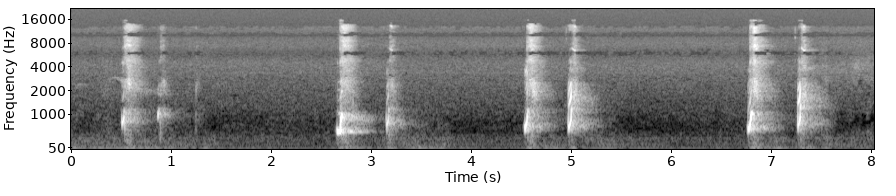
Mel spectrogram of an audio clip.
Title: Cute Papillon puppy has hiccups while sleeping, adorable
